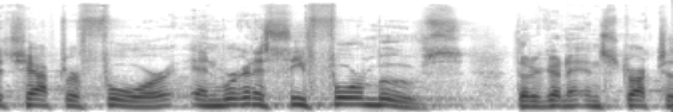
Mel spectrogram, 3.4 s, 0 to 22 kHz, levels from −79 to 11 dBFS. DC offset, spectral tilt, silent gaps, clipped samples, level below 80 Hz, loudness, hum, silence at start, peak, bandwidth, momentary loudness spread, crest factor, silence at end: under 0.1%; -5 dB/octave; none; under 0.1%; -78 dBFS; -20 LUFS; none; 0 s; -4 dBFS; 19.5 kHz; 5 LU; 16 dB; 0 s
